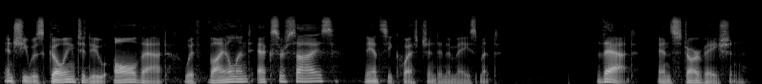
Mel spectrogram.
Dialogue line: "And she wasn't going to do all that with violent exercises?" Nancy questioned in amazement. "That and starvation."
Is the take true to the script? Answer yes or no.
no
